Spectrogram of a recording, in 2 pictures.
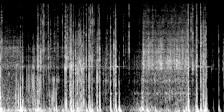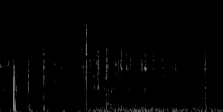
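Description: A helicopter crashing: a rapid run of loud cracks and impacts of breaking material for about four seconds. It cuts off suddenly to near quiet with a few faint scattered ticks.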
